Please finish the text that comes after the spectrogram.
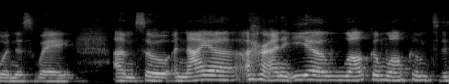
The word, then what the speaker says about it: Anaiya: okay okay i mean usually it's anaya but i really love your version okay i'm in hawaii so we pronounce all of the vowels like anaia you know well okay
